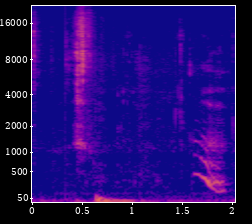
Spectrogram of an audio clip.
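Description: Crunchy chewing of a lavender-colored white chocolate wafer, a few crisp bites and a brief low crunch, with soft mouth noises in between.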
